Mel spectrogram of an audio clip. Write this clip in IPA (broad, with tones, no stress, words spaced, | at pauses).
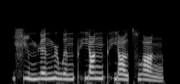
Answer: ɕi˥˩ mɥɛ˧˥n ɻwə˧˥npʰjɑ˥ŋ pʰjɑ˥˧ʊ̯t͡swɑ˥˩ŋ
